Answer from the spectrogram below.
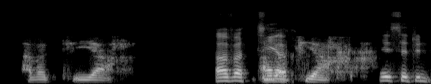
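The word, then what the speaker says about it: אבטיח: Non, c'est un patach furtif. Le patach, c'est le A en dessous. Hein. Ce qui veut dire que partout, vous prononcez d'abord la consonne et puis la voyelle. A, V, A, T, I. J'exagère évidemment. Sauf à la fin.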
